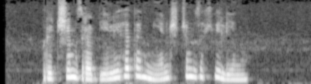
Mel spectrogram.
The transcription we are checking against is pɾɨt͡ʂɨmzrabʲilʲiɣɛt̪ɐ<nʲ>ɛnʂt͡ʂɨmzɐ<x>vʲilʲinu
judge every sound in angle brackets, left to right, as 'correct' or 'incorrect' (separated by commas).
incorrect, correct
